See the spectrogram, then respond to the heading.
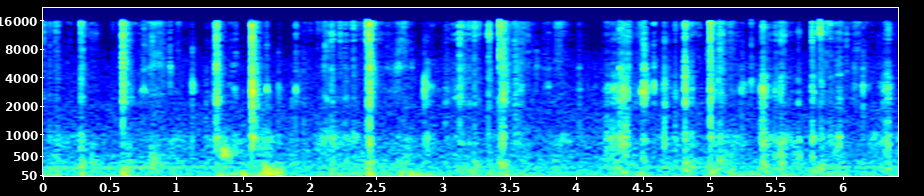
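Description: A solid green bar of soap held in the hand has its edge shaved with a dark metal blade, curling off flakes. A quick series of soft, bright, crisp scraping cuts is heard, each short and dry, with no ring after it.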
